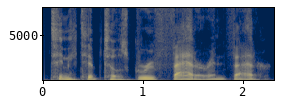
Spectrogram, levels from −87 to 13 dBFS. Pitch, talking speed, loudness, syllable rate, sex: 115 Hz, 155 wpm, -20 LUFS, 4.6 syllables/s, male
